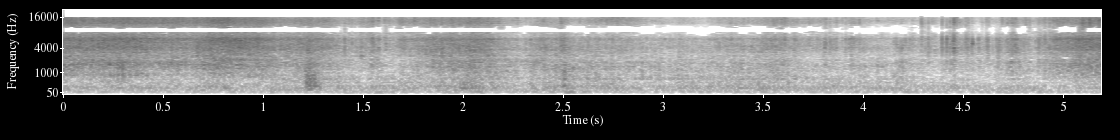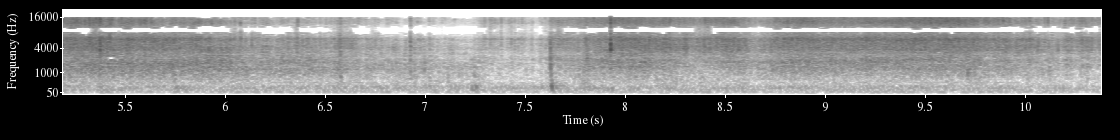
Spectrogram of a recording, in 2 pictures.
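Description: Car-wash sponges soaked in detergent being squeezed by hand, the foam squelching and crackling with bursting bubbles. It comes in slow swells as the grip tightens and lets go, with a few sharp wet pops.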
